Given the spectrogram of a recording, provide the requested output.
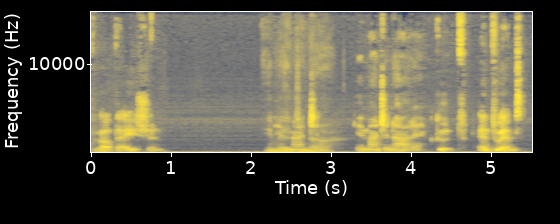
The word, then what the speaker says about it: immaginare: Voglio immaginare. Lo voglio immaginare. Non lo voglio immaginare. Non voglio immaginare. Immaginare. Non voglio. Good. To imagine. Now, imagine has two M's in Italian, and you will pronounce those both.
